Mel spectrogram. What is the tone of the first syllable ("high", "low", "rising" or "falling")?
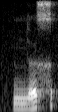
rising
